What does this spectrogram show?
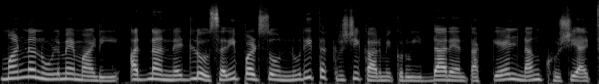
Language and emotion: Kannada, happy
